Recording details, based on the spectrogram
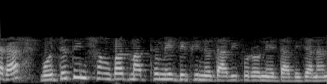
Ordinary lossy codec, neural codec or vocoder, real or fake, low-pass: MP3, 24 kbps; none; real; 3.6 kHz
